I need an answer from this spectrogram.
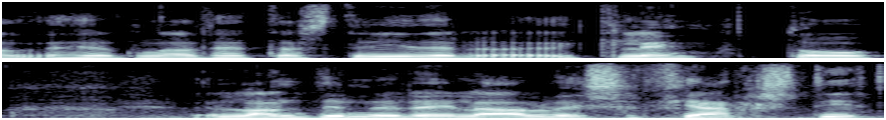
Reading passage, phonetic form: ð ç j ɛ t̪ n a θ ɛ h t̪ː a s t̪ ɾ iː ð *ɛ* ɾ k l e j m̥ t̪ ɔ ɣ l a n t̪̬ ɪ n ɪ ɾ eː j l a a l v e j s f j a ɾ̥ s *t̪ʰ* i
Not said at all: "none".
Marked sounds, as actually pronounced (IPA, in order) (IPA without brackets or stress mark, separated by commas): ɛ, t̪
